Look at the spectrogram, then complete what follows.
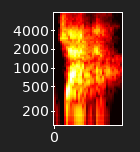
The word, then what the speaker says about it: Jacka: Now, Jackie actually changed the name to Jacka, so it would rhyme with Macca, so she calls herself Jacka Macca.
